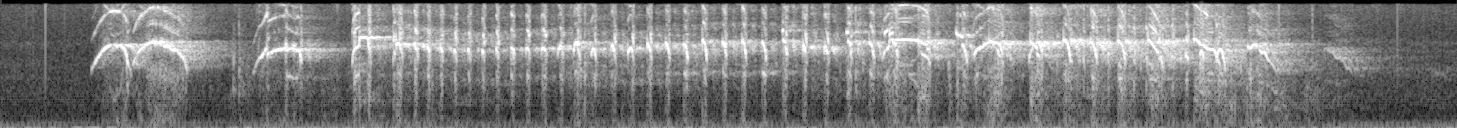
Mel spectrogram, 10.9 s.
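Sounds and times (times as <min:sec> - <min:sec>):
alpine swift calling: 0:00.7 - 0:10.9.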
